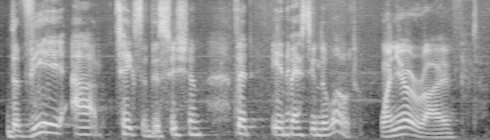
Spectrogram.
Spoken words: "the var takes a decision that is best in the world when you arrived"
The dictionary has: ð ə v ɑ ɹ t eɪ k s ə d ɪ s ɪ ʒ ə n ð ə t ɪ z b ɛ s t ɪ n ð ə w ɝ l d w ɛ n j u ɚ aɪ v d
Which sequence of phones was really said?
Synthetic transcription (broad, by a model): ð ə v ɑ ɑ t eɪ k s ə d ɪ s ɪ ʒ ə n ð ə t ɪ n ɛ s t ɪ n ð ə w ɝ l d w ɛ n j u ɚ aɪ v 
